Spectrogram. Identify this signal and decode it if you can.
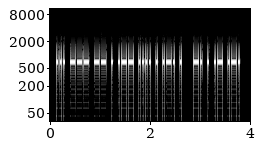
Morse code, heard as a keyed tone, about 34 wpm, 700 Hz. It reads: SOMEWHERE NEAR
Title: Sentences from Top 1400 Words 35wpm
